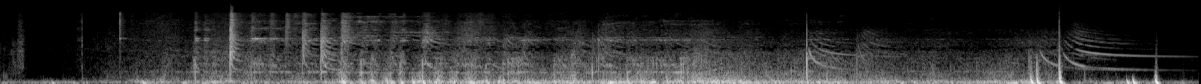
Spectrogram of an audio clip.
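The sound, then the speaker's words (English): A chunk of ice dropped down a 1,500-foot-deep borehole through ice makes a long rumbling clatter of many clicks and knocks, ending in a few sharp pings with falling, laser-like whistling tones. “1,500 feet deep, like a well, but it's through ice, and you've dropped a chunk of ice down it, what would it sound like?”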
